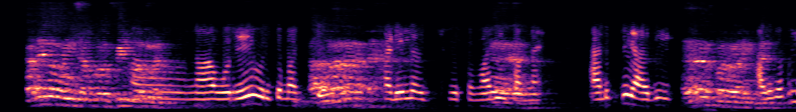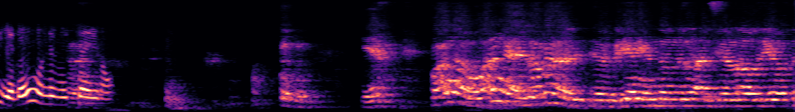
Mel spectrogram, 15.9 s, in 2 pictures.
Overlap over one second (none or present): none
